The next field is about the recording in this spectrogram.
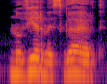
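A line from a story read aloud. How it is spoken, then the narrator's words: Hoarse question. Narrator (Russian): странная собеседница хрипло вопросила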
